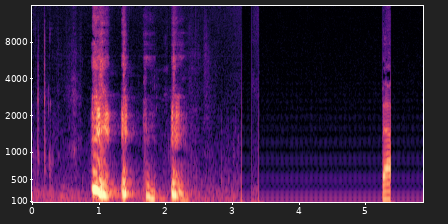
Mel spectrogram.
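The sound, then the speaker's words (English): A person clears their throat in a few rough, forceful bursts that follow one another, then after a pause gives one short final rasp. “excuse me. Got a frog in my throat.”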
